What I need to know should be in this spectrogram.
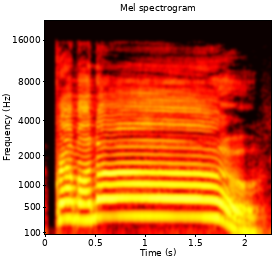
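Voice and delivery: hugely drawn-out high shout of no; hammed-up grief shout at grandma's death bed; dramatic cry. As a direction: wail it long and high. Grandma dying in game.

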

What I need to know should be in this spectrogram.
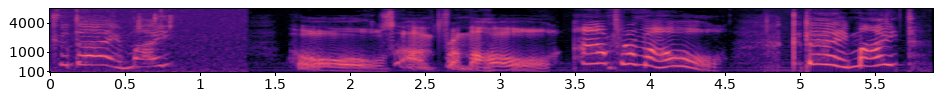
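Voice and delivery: high, loud, hammed-up Australian puppet voice; bad Australian accent. [name]'s Australian partner greeting everyone, in a high, bad Australian accent. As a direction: squawk out a terrible Australian accent. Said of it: "My Australian partner?".

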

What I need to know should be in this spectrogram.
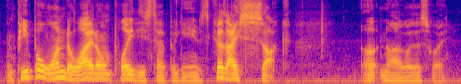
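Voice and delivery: usual speaking voice

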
